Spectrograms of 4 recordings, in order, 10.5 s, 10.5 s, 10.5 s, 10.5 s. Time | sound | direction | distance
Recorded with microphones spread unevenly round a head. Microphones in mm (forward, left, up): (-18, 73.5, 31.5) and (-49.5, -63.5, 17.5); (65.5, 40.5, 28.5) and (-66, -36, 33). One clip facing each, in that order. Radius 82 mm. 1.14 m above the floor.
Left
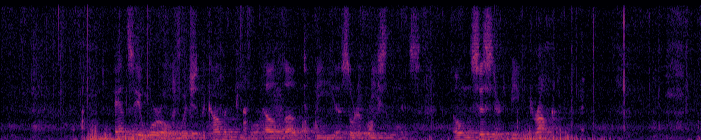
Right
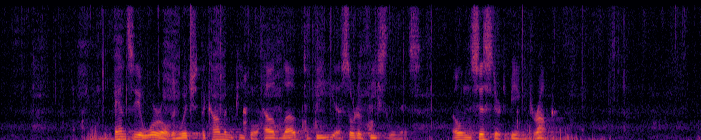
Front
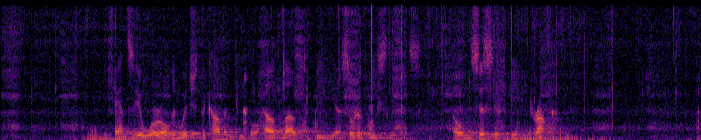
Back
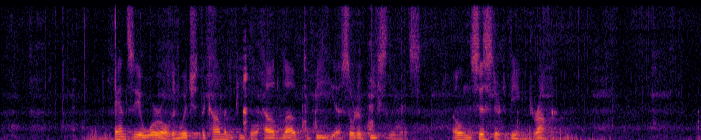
1.7 | a man speaking | 90° right | 1.2 m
